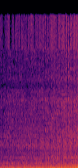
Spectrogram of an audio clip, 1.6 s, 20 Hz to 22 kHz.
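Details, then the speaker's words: 1964 Oldsmobile 394 V8 right after start-up, not run in a while; steady low idle with faint puffing tick from an exhaust leak under the left-hand manifold; tick may smooth out once oil pressure builds. "hang on there's a little exhaust leak on the left left hand"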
